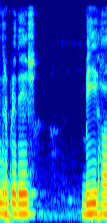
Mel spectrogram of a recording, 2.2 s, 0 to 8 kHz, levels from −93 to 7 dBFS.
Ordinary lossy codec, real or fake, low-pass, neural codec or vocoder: none; fake; 7.2 kHz; autoencoder, 48 kHz, 128 numbers a frame, DAC-VAE, trained on Japanese speech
